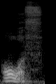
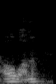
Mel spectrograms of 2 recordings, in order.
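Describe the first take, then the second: First: The name ends with an f sound. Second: The name ends with an m sound. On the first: The speaker calls it right. "it's actually pronounced Olaf" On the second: The speaker calls it wrong. "not Olam"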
